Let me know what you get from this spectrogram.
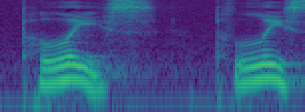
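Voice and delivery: police as p'LEECE; vanishing schwa. Shown as a demonstration. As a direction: let the first vowel of police almost disappear. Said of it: "It almost disappears".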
